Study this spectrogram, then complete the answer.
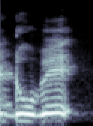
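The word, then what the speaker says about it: Duve: ड्यूब या डूबे दोनों प्रोनाउंसिएशन होता है।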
